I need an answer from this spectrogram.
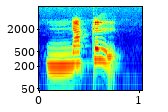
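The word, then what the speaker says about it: knuckle: नकल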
